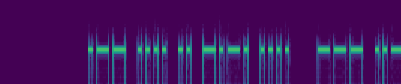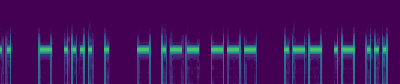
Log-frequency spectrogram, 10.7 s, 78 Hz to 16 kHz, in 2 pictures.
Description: Morse code, heard as a keyed tone, about 22 wpm, 700 Hz. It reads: WHICH OF THE TWO WAS
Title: Sentences from Top 1300 Words 22wpm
